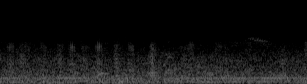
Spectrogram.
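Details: Chilean flamingos in courtship in winter, 7 August 2024, at Laguna Urtiz nature reserve, Río Gallegos, Santa Cruz, southern Patagonia, Argentina: faint, steady, honking notes roughly every fifth of a second over low rumbling background noise.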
